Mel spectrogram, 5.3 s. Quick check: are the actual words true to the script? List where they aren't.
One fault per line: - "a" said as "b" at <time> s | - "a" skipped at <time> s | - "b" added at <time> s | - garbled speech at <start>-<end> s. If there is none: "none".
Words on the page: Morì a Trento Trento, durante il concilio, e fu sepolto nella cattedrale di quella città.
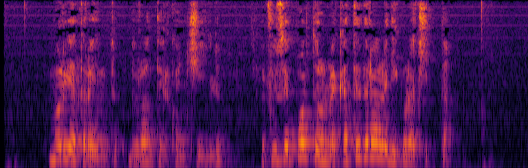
- "Trento" skipped at 1.2 s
